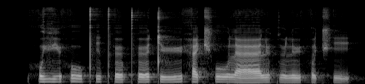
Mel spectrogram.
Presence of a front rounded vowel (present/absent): present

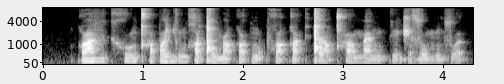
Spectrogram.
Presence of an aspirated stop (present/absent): present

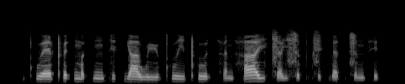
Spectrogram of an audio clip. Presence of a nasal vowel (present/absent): absent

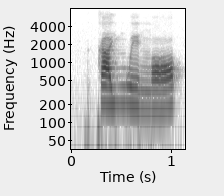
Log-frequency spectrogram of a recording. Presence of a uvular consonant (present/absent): absent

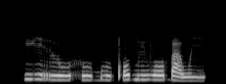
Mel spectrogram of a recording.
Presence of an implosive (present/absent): present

